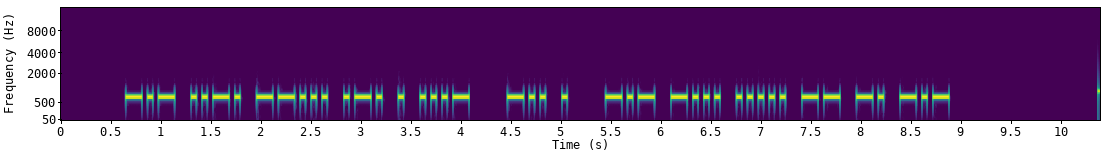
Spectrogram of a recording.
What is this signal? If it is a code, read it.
Morse code, heard as a keyed tone, about 23 wpm, 700 Hz. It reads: KF7REV DE KB5MNK
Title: USA Callsign DE Callsign - 6 Characters - 22wpm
